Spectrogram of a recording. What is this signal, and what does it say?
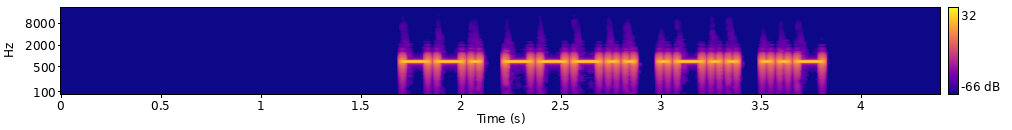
Morse code, heard as a keyed tone, about 28 wpm, 700 Hz. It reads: G8LU
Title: DXCC-100 Call Signs - 4 Characters - 28wpm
